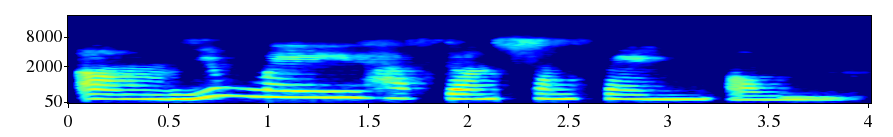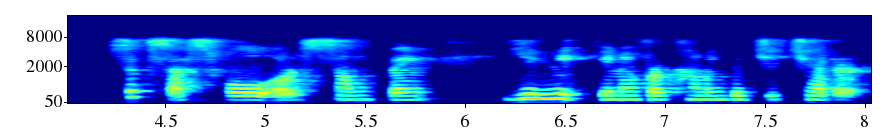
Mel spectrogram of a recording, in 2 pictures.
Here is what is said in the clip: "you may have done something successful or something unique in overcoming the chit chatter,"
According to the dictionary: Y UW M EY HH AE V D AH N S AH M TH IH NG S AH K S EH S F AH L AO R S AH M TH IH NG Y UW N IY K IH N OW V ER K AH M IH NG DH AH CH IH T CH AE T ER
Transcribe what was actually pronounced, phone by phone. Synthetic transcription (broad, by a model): Y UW M EY HH AE V D AH N S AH M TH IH NG S AH K S EH S F AH L AO R S AH M TH IH NG Y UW N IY K IH N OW F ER K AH M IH NG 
